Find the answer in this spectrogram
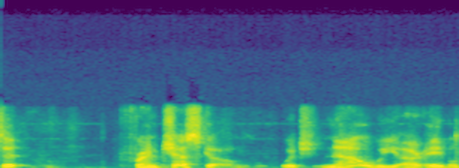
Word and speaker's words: Francesco: How did and I will pronounce it Francesco, which now we are able to say in central New Hampshire, which my grandmother and grandfather were not able to say.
